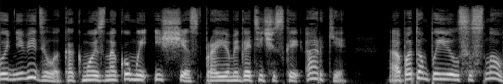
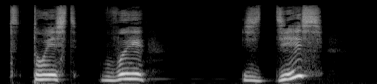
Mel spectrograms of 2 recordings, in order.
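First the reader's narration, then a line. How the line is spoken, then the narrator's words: Stammering, babbling woman. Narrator (Russian): Заикаясь, пролепетала она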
